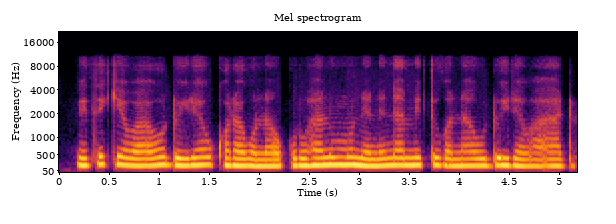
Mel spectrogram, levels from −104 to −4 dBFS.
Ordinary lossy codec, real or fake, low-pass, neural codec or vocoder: Opus, 32 kbps; fake; 10.8 kHz; codec, 24 kHz, 0.9 kbps, DualCodec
